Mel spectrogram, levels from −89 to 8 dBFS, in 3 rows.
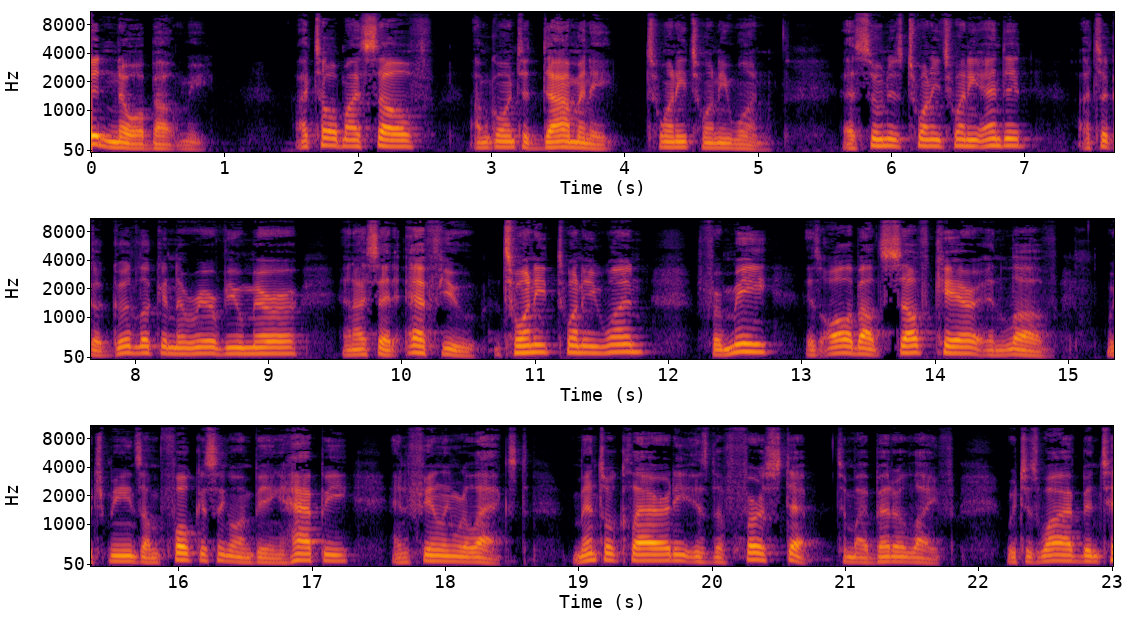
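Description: No technical faults can be heard anywhere in the recording.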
